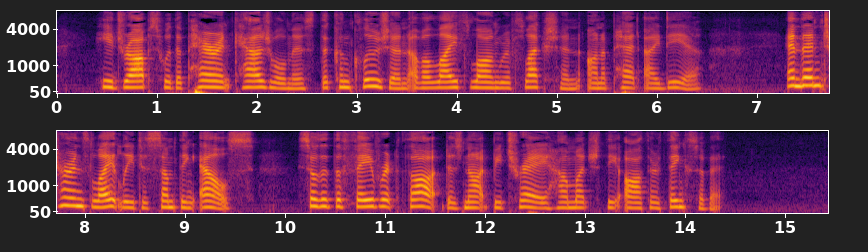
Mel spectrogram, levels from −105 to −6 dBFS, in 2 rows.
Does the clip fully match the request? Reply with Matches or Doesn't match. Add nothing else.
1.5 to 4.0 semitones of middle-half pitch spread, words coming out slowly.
Doesn't match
